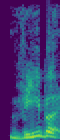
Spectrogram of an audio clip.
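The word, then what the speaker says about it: VEBA: my list to look at remind me how it's spelled uh Viba is v-e-b-a here let me uh I'll I'll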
